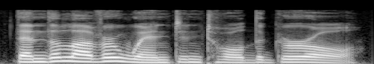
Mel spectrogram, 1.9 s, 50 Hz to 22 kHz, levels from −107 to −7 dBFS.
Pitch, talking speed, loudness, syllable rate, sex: 180 Hz, 255 wpm, -17 LUFS, 5.5 syllables/s, female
